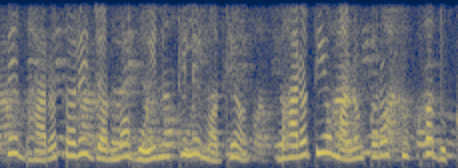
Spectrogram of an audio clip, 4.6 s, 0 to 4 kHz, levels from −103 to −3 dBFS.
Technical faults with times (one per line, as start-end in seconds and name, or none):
0.00-4.58 echo with no canceller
